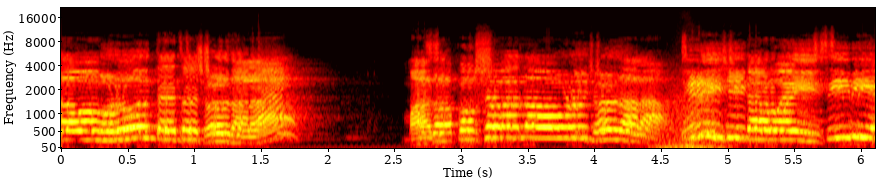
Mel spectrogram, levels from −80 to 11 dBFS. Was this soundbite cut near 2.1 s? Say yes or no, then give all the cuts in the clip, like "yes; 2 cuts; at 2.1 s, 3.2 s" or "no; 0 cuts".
no; 1 cut; at 4.7 s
